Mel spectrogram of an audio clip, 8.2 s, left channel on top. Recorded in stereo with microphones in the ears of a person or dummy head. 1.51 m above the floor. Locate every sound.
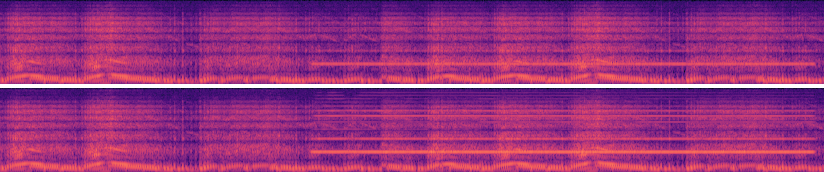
0.0 s a motorcycle: 5° left (ahead or behind)
3.1 s a trumpet: 70° right (ahead or behind)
